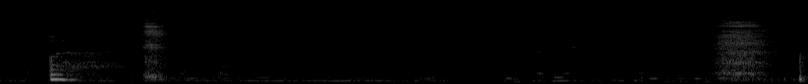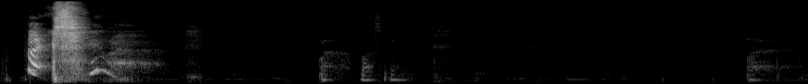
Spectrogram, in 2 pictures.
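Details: Sunday-evening sneezing fit that began within the last hour: faint breaths in a quiet room, a sharp intake, then one loud explosive sneeze followed by small sniffs; sneezing.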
